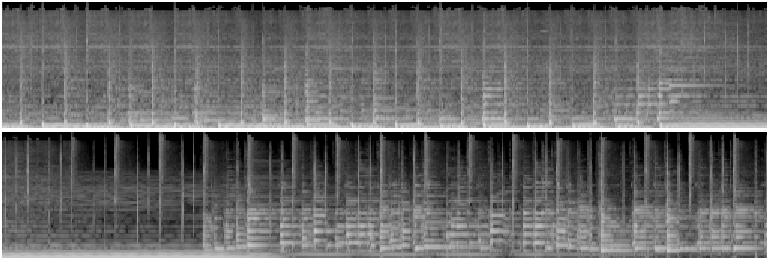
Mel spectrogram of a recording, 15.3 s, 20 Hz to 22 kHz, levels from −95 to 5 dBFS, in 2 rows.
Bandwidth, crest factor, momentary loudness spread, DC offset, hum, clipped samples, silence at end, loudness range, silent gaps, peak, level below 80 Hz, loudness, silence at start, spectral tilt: over 20 kHz; 18 dB; 7 LU; under 0.1%; none; under 0.1%; 0 s; 6 LU; none; -2 dBFS; -24 dBFS; -21 LUFS; 0 s; -5.5 dB/octave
